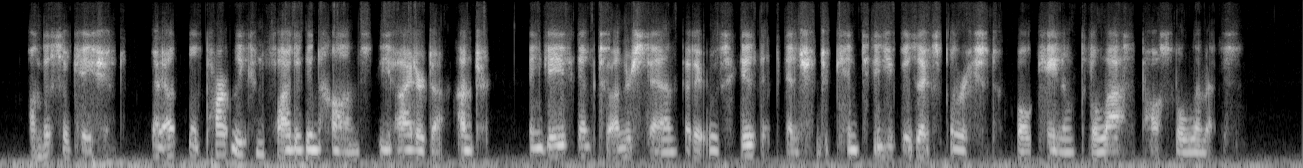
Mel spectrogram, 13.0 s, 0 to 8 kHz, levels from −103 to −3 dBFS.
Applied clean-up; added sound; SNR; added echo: neural diffusion model UNIVERSE++.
